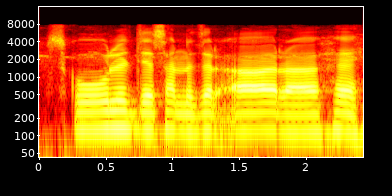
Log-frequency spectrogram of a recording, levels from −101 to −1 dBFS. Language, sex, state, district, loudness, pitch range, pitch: Hindi, male, Punjab, Fazilka, -14 LUFS, 115-125 Hz, 120 Hz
